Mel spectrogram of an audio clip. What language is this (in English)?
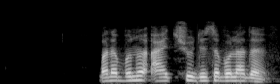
Uzbek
